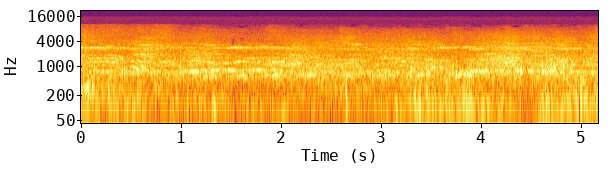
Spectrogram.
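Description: A large crowd chants and shouts in a wide open square.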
